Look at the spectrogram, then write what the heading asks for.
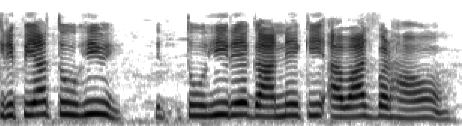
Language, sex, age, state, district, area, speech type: Hindi, female, 45-60, Uttar Pradesh, Mirzapur, rural, read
